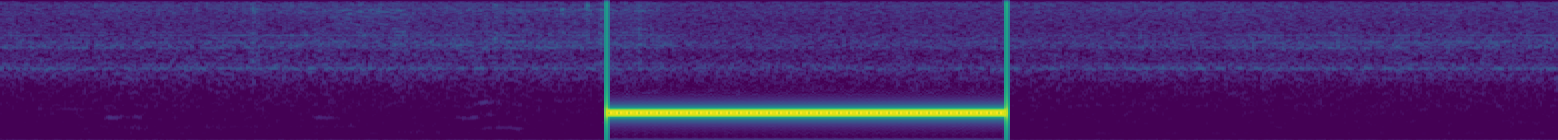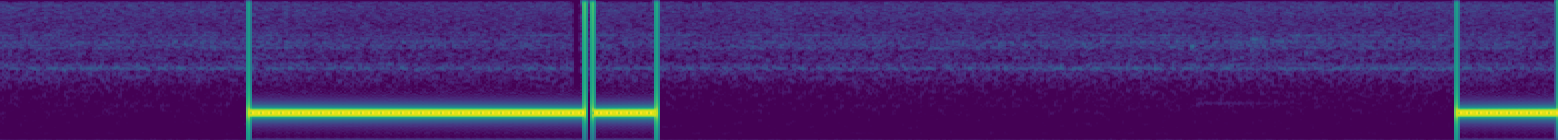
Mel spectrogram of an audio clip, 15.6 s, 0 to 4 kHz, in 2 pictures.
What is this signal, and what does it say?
Ringback tone (North America), 440 + 480 Hz.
